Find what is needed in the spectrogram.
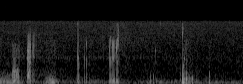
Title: Very hungry stomach growls and groans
